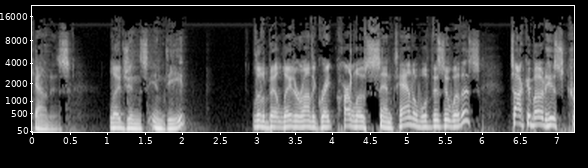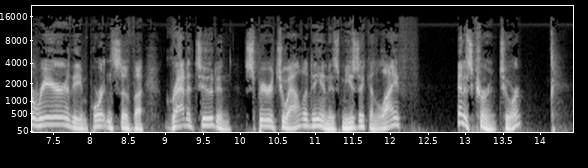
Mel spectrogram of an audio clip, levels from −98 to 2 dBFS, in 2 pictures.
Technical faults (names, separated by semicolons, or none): none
